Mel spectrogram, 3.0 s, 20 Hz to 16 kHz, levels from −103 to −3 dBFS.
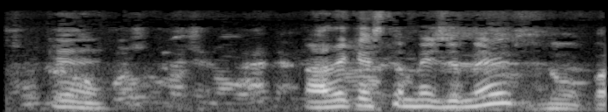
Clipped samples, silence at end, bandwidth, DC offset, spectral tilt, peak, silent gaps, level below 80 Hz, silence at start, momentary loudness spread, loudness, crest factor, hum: under 0.1%; 0 s; 11.5 kHz; under 0.1%; -5 dB/octave; -12 dBFS; none; -66 dBFS; 0.1 s; 16 LU; -29 LUFS; 18 dB; none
